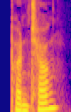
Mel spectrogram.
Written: ponton

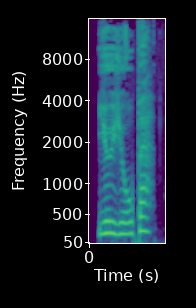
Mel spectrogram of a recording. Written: jojoba

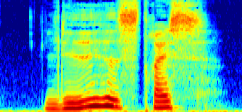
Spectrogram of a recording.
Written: ledighedsstress

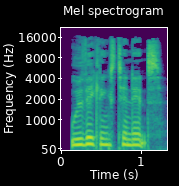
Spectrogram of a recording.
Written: udviklingstendens

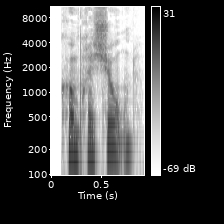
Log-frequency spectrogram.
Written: kompression

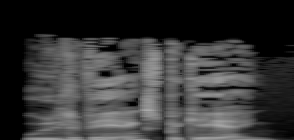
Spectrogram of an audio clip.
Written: udleveringsbegæring

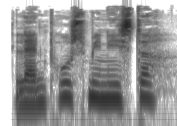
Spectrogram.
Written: landbrugsminister

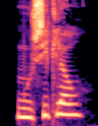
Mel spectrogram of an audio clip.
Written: musiklov

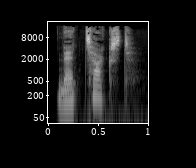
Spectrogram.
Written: nattakst

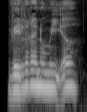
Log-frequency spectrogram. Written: velrenommeret

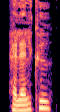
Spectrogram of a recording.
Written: halalkød

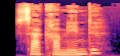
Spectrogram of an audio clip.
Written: SAKRAMENTET

